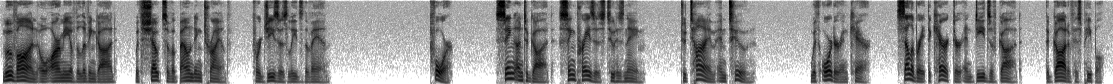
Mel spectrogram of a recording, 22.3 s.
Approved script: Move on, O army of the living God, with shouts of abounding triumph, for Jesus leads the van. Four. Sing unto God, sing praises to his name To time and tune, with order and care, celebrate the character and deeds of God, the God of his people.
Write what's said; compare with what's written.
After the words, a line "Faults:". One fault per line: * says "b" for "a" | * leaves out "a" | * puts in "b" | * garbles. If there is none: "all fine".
Move on, O army of the living God, with shouts of abounding triumph, for Jesus leads the van. Four. Sing unto God, sing praises to his name To time and tune, with order and care, celebrate the character and deeds of God, the God of his people.
Faults:
all fine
